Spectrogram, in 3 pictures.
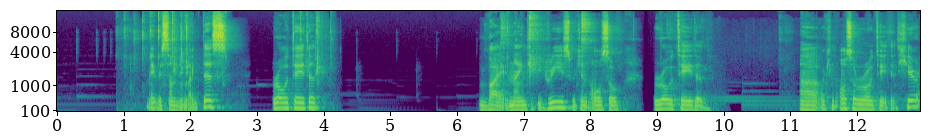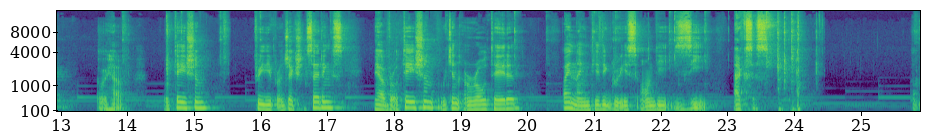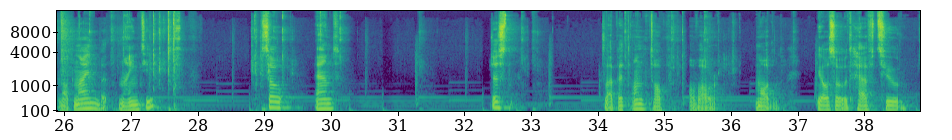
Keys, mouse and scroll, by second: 0.9 alt+right click, 1.5 alt+right click, 1.9 e, 2.6 click, 3.8 ctrl+z, 4.2 alt+click, 5.9 alt+click, 6.8 click, 7.6-8.1 scroll up 1, 8.3 scroll up 1, 9.1 click, 11.4-12.1 scroll down 1, 13.5 click, 14.5 ctrl+z, 14.9 alt+click, 16.0 click, 16.4-17.2 scroll down 1, 17.4-17.8 scroll down 1, 19.9 click, 21.1 click, 22.2 click, 22.7 click, 23.8 9, 25.5 alt+click, 26.4 click, 27.1-27.9 typing, 28.7 alt+click, 28.9 w, 29.2 alt+click, 29.9 click, 30.5 click, 31.4 alt+click, 32.3 click, 33.1 alt+click, 34.5 click, 35.3 alt+click, 36.1 e, 37.0 click.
